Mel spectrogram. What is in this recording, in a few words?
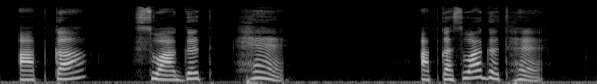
Common Hindi Phrases for travel Youre welcome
